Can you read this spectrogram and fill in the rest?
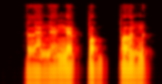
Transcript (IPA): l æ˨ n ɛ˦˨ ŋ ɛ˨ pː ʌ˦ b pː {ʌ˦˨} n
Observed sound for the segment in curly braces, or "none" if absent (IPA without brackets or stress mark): ʌ˦˨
